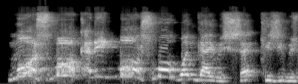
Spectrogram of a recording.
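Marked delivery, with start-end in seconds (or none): 0.2-1.8 very high, screeching, screamed. Speaker retells a behind-the-scenes wedding shoot with smoke: retelling a scream. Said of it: "and I'm screaming like a man".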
